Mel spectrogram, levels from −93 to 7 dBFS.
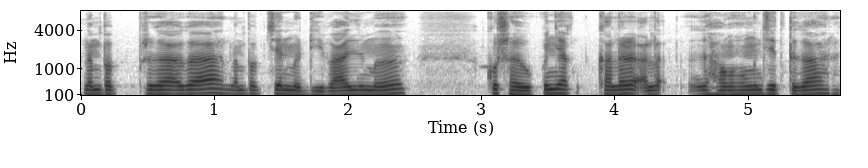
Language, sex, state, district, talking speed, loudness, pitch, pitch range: Wancho, male, Arunachal Pradesh, Longding, 180 wpm, -17 LUFS, 135 Hz, 130-145 Hz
